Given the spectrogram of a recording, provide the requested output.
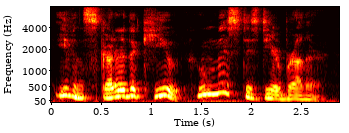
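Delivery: ordinary delivery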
